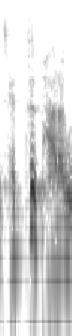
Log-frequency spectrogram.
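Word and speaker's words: z̄: 그래서 여기 이걸 읽을 때 Z바라고 읽어요. Z바 z바라고 읽고이 녀석이 짝이 되는 복소수는 뭐냐면 A - bi입니다.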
